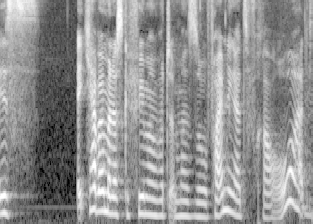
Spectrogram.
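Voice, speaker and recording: A woman with a plain, everyday voice talks at a fairly quick pace, her medium pitch varying in an ordinary way. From Thuringia, Germany. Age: 20s. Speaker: community initiative organizer, working student. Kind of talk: casual interview chat.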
